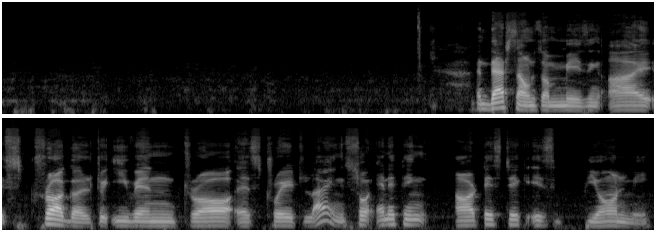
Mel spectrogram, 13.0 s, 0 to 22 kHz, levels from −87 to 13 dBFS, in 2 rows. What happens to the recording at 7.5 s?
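Nothing goes wrong at 7.5 s; the speech carries on there without any audible dropout, click, distortion or level change.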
